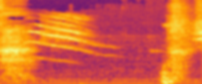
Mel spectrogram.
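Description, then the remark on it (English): A cat named Caramel, looking at the door, lets out one drawn-out, falling meow, followed by the start of a second call just before the end. The meows are fairly soft, with no talking. “She's just looking at the door and meowing.”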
